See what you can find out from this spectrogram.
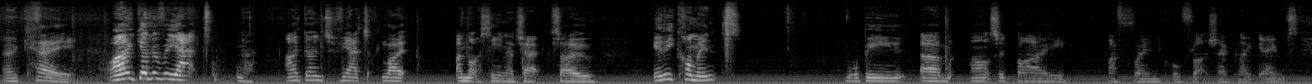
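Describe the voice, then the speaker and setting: A man's voice: on the high side, animated, slow pace, sharp tone, faint music behind, poor audio. A man chatting casually as a live-stream reactor, stumbling over his words and interrupting himself. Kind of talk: casual live-stream chat with rehearsed intros.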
